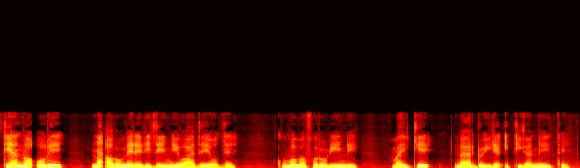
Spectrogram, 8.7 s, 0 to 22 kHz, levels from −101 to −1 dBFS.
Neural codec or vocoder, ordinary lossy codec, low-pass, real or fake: codec, 16 kHz, 1 kbps, FunCodec, trained on LibriTTS, 50 frames a second; none; 7.2 kHz; fake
